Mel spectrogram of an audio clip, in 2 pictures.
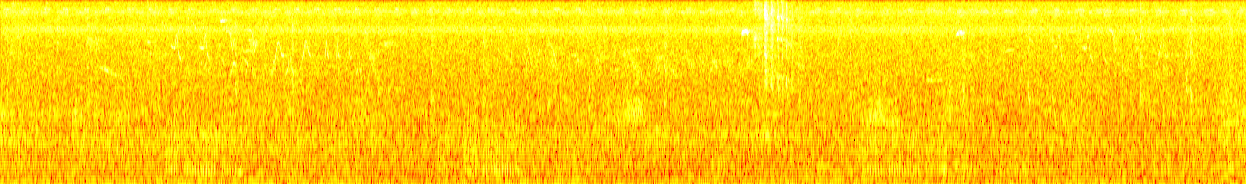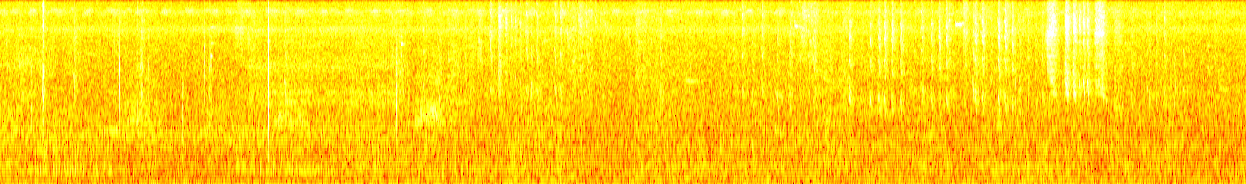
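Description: Birds chirping: scattered short high chirps and clicks, growing busier with quick runs of chips near the end, over a faint steady high tone.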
